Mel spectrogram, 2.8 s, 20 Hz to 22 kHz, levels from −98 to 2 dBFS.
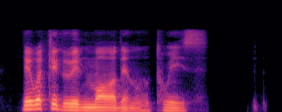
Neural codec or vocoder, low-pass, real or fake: codec, 16 kHz, 0.5 kbps, FunCodec, trained on Chinese and English, 25 frames a second; 7.2 kHz; fake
